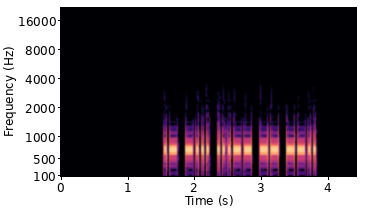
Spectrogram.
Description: Morse code, heard as a keyed tone, about 26 wpm, 700 Hz. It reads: AB3MZ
